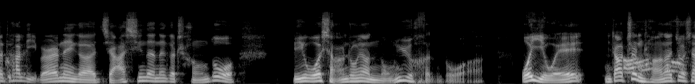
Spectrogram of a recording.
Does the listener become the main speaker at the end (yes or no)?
no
